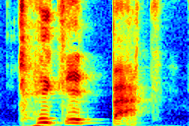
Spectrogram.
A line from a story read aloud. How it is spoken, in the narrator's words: he cried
